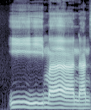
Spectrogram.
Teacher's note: Sehingganya i dibaca panjang menjadi mad badal, panjangnya 2 harokat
